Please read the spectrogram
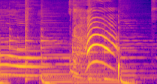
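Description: Background music for a children's cartoon. About a second in comes a short, loud cry from an animated character that rises and then falls in pitch.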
